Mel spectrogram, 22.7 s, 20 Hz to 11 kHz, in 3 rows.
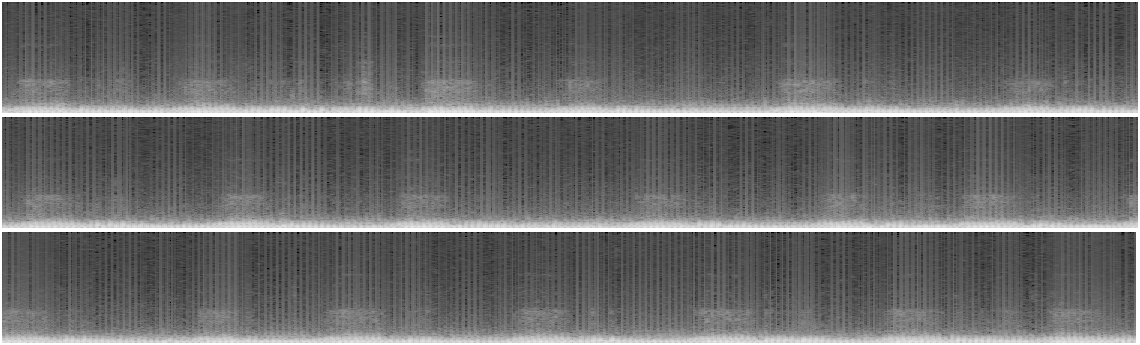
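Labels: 0.0s A cat is purring steadily. 22.7s
1.8s A noise caused by touching the recording device. 2.5s

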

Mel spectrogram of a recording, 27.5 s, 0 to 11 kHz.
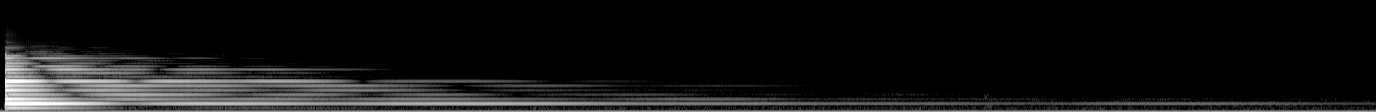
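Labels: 0.1s One piano note slowly fades out. 27.5s

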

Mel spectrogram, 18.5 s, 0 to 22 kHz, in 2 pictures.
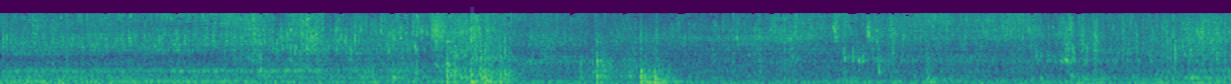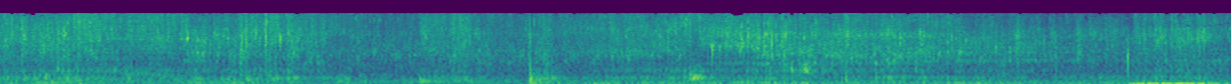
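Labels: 0.0s Water is streaming loudly from a sink. 18.5s
3.2s Glass slipping and falling into a sink. 4.0s
4.4s A glass is being placed upright. 5.1s
13.2s A thumping noise is heard. 13.5s

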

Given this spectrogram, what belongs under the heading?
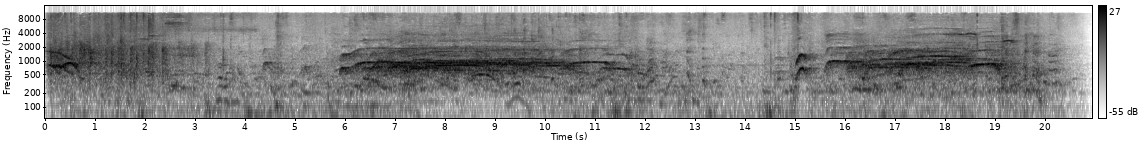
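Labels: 0.1s Loud applause and cheerful exclamations express excitement and admiration. 3.6s
3.8s A continuous murmur of voices fills the hall. 5.9s
6.0s Excited cheers rise and echo with enthusiastic chanting. 12.4s

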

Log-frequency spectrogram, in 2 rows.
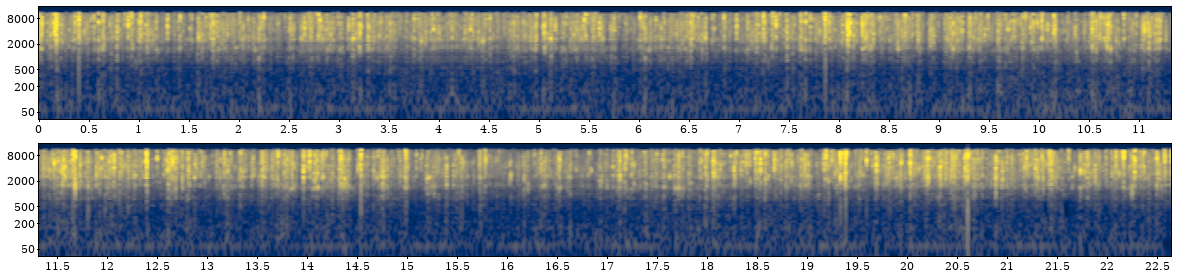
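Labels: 0.0s Campfire crackling softly. 22.6s

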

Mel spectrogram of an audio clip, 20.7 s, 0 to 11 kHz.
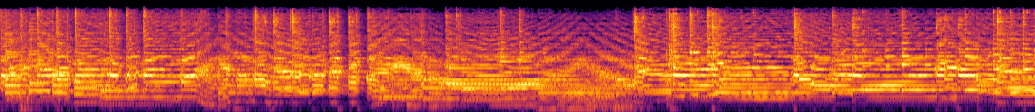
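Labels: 0.0s An electric guitar plays a continuous, melodic, and rhythmic sound at mid volume. 20.7s

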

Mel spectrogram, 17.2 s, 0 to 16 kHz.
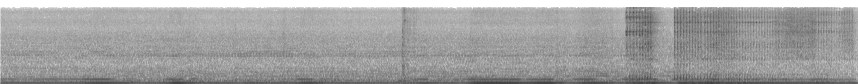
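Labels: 0.0s A continuous and monotonic buzzing noise. 12.5s
8.0s A sudden thud with background noise. 8.2s
12.5s A rapid, loud, repetitive, and rhythmic pounding of metal machinery. 13.2s
13.5s A rapid, loud, repetitive, and rhythmic pounding of metal machinery fading faintly. 17.2s

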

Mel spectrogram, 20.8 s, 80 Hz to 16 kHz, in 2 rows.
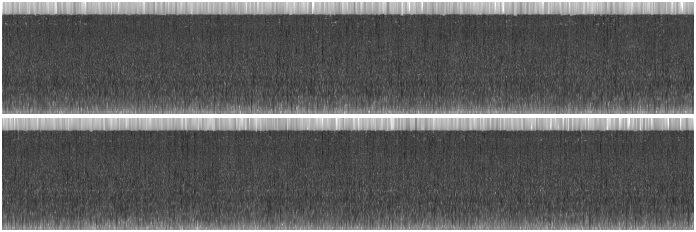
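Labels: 0.0s Water running continuously and strongly in a stream. 20.8s

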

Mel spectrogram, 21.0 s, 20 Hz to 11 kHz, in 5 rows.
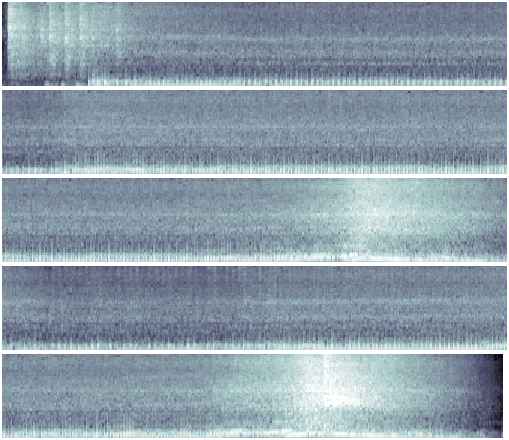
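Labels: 0.0s A motorcycle engine revs with a deep, powerful exhaust sound. 21.0s

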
